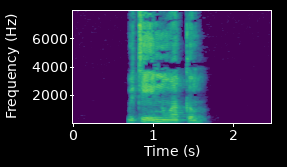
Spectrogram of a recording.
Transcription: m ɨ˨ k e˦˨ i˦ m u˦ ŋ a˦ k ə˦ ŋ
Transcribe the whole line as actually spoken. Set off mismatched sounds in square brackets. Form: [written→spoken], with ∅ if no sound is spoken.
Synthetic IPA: m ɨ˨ [k→t] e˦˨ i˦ [m→n] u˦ ŋ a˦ k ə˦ [ŋ→m]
